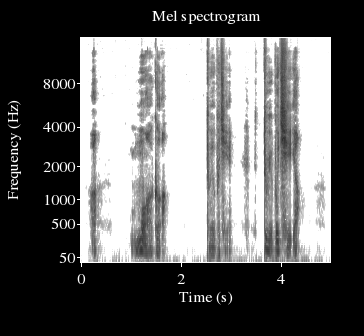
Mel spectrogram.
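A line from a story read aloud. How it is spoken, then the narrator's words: Trembling voice. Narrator (Chinese): 段子明的情绪才缓和下来，声音仍在颤抖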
